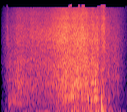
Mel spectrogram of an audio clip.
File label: foot slide out of wellington boot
